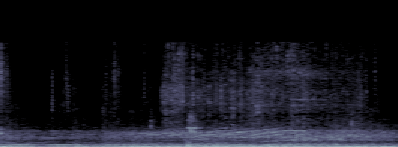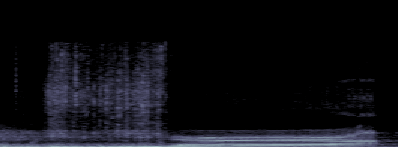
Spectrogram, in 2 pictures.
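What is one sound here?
A heavy stone block scrapes slowly along a stone floor.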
